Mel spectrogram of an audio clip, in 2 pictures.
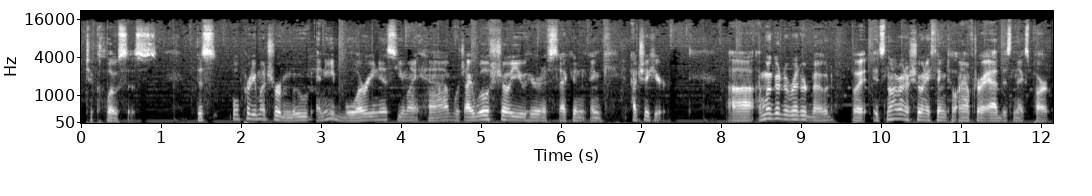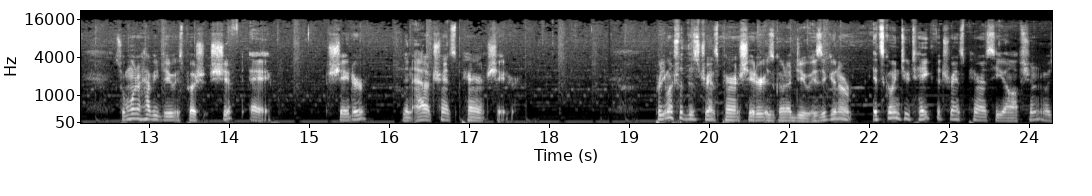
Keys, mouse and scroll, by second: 7.2 z, 14.2 shift+a, 23.4-24.2 drag.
